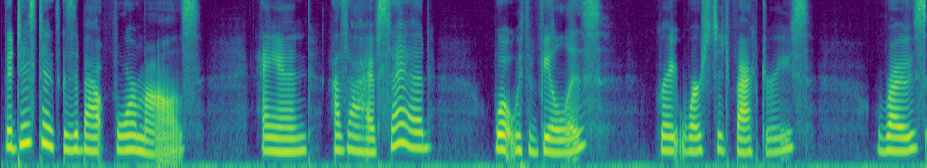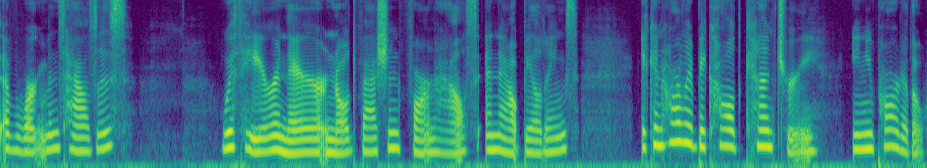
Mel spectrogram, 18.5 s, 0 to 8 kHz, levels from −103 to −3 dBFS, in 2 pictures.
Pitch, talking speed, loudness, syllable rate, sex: 225 Hz, 135 wpm, -18 LUFS, 4.5 syllables/s, female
